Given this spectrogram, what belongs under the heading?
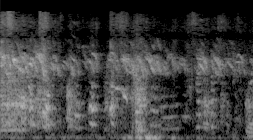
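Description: Chickens cluck and chatter steadily inside a backyard chicken coop, a busy mix of overlapping clucks, fairly faint and close with no talk.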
